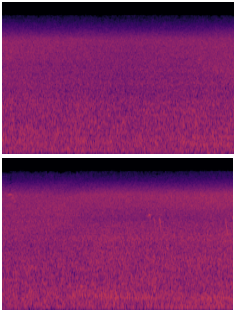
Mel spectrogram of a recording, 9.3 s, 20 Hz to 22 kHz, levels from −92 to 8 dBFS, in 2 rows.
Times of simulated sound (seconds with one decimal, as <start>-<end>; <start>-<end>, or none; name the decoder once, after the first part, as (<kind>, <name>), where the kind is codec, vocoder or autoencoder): 3.7-5.2 (vocoder, BigVGAN v2); 5.8-7.0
